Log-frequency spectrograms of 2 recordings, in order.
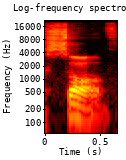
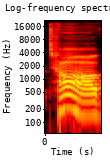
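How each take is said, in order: First: It is said in Ashkenazic pronunciation. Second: It is said in Modern Hebrew pronunciation.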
